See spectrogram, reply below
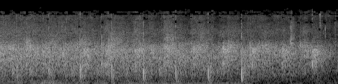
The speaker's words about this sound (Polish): Wielkie brawa.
